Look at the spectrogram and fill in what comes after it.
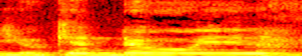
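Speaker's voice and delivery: very slow, high cheering scream, every word dragged out. Describing a movie cameo, the speaker reenacts Rob Schneider screaming encouragement. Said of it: "and he's screaming".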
